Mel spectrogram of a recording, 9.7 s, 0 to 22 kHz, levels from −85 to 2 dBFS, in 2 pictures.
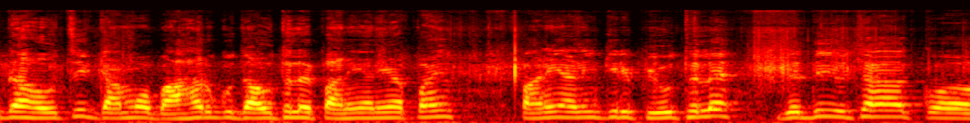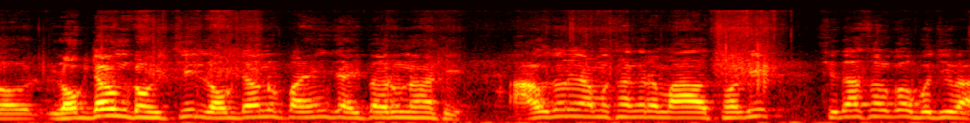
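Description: No technical faults can be heard anywhere in this audio.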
